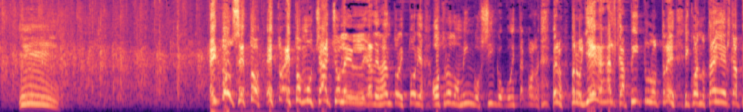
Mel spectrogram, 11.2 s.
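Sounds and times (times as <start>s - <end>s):
audience applause: 0.0s - 4.6s
speech: 0.2s - 1.0s, 3.2s - 11.1s.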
